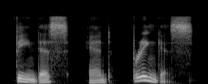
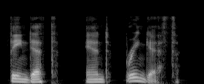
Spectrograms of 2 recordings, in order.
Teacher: both of those verbs end in an s in the northern manner · Shown in: first take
